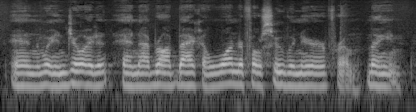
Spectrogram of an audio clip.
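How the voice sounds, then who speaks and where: Over noticeable background noise, a man with an American accent talks at a fairly slow pace in a fairly high pitch, his intonation monotone and flat. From Oklahoma and Texas. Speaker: Air Force veteran. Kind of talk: interview. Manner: halting.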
